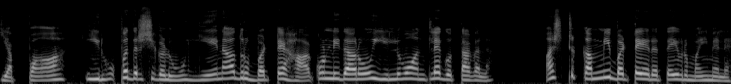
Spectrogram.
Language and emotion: Kannada, disgusted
